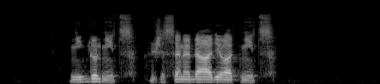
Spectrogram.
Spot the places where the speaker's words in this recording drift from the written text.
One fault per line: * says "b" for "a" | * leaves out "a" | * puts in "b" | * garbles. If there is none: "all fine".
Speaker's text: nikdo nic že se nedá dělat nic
all fine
